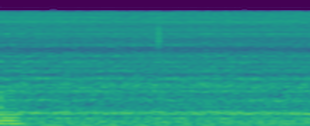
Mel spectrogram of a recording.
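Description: Steady background hiss with a faint steady hum under it.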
